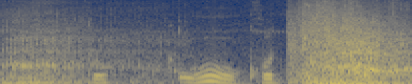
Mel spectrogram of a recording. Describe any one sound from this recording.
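A dog growls.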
